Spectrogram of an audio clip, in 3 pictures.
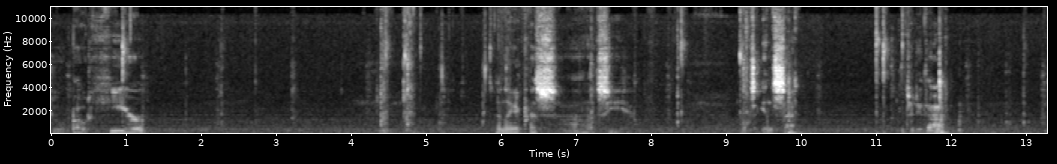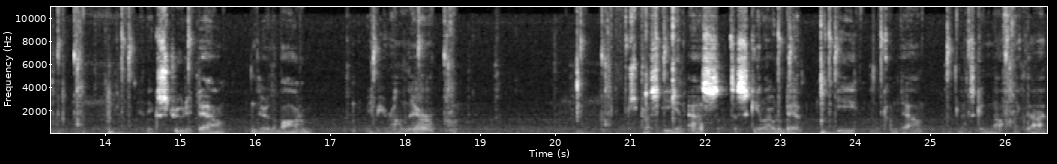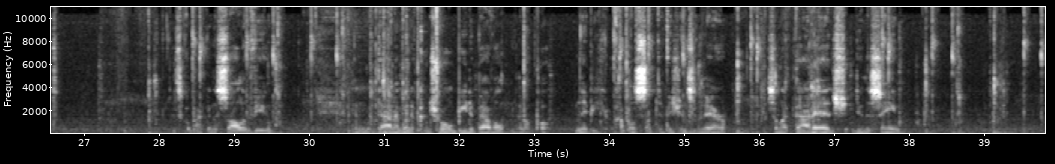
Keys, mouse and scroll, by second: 2.4-4.1 scroll up 1, 4.1 scroll down 1, 4.4 shift+middle click, 5.0 scroll up 2, 5.6 scroll up 2, 8.4 middle click, 11.8 KP_1, 12.5-13.3 scroll down 7, 13.3 shift+middle click, 14.0 e, 15.1 click, 17.9 scroll up 3, 18.2 shift+middle click, 20.0 scroll up 2, 20.3 shift+middle click, 21.2 e, 21.5 s, 23.5 e, 24.3 click, 25.5 middle click, 26.4 scroll up 1, 27.0 scroll up 2, 27.8 z, 28.9-29.2 scroll up 2, 29.1 middle click, 29.7 scroll up 2, 30.0 middle click, 31.0 ctrl+b, 34.5 middle click, 35.1 alt+a, 35.9 alt+shift+click, 36.7 ctrl+b, 37.9 scroll down 4, 38.3 shift+middle click, 38.8 scroll down 2, 39.2 alt+a, 39.5 middle click.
